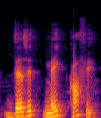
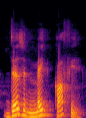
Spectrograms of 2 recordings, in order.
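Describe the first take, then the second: The two takes are said the same way.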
